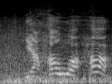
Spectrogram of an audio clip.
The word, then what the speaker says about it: Yahweh: This is the reintroduction of the correct pronunciation of the name Yahweh.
